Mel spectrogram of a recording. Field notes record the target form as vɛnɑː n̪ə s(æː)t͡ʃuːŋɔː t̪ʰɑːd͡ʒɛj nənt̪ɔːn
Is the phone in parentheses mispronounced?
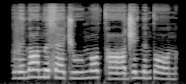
no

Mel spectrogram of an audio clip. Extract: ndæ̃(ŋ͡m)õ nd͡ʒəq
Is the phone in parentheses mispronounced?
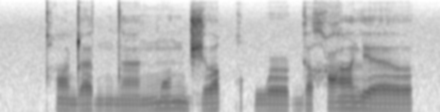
no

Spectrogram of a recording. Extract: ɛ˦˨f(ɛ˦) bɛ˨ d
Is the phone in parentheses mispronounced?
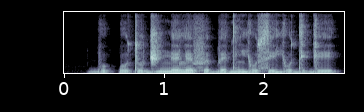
yes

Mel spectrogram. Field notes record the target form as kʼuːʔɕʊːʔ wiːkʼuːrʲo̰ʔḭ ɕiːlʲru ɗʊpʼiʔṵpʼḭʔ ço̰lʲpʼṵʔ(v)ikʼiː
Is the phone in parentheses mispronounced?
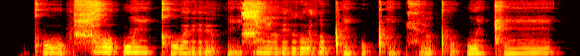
yes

